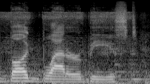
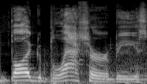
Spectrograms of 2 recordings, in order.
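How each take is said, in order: First: The middle consonant is a soft, d-like tap sound. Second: The middle consonant is a crisp, clear t sound. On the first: The speaker calls it wrong. "which is how an American would usually pronounce it" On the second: The speaker calls it right. "I'm trying to call it a bug blatter beast"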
